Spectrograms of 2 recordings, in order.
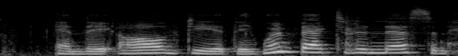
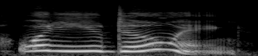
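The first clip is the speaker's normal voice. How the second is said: high-pitched, friendly question; friendly Beaver; 7 semitones higher, 4 dB louder, slower than usual. A narrator's reading. Beaver greets Bird and asks, high friendly voice. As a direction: sing it up high as a storybook beaver. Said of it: "said Beaver".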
